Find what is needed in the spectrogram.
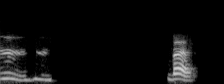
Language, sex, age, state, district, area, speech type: Marathi, female, 45-60, Maharashtra, Nanded, urban, conversation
